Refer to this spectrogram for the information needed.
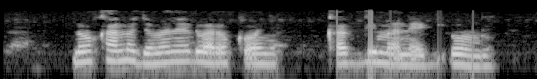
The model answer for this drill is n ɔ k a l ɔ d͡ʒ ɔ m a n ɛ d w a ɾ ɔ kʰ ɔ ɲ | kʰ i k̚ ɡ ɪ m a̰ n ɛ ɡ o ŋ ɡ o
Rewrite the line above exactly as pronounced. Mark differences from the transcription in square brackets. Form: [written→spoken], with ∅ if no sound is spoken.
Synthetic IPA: n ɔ k a l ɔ d͡ʒ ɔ m a n ɛ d w a ɾ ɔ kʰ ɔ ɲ | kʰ [i→a] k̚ ɡ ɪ m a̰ n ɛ ɡ o ŋ ɡ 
